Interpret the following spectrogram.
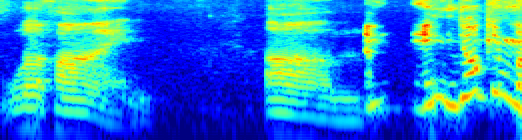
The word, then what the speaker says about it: Iovine: um just introductions by uh who is James Iovine? I would have been perfectly happy with that. Yeah. It's actually Levine. I actually looked him up. Oh, wow. It is actually pronounced Levine.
